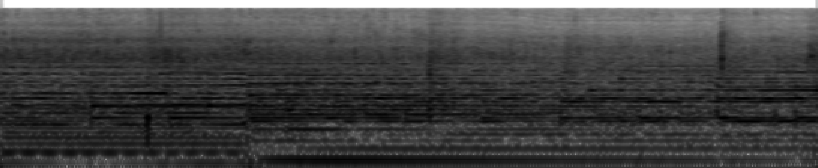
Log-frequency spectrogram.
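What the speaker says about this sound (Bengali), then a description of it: "ফ্লেমটা কিন্তু হাই থাকবে। মাংসটা একটু ভেজে নিতে হবে।" Chicken meat fries in a pan over a high flame, giving a loud, continuous, dense sizzle that crackles steadily throughout with no pauses.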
